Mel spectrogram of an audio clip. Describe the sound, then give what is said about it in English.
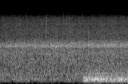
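Steady, dense rainfall outdoors hisses across a broad band, with a deeper rumbling swell joining in near the end. No one speaks over the continuous downpour. “Let's let everybody hear the next 10 seconds of the rain.”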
